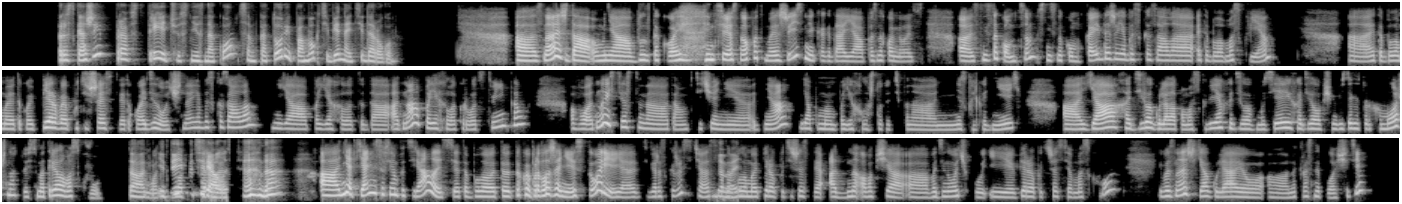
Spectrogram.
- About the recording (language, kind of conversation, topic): Russian, podcast, Как ты познакомился(ась) с незнакомцем, который помог тебе найти дорогу?
- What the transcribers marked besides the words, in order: chuckle; other background noise; chuckle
